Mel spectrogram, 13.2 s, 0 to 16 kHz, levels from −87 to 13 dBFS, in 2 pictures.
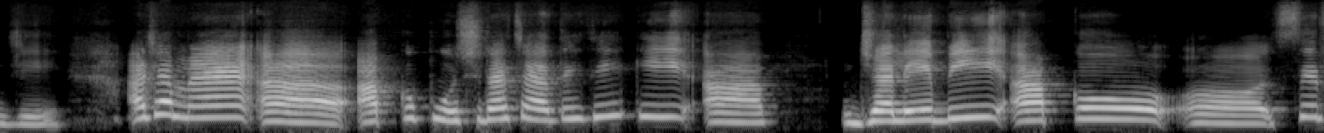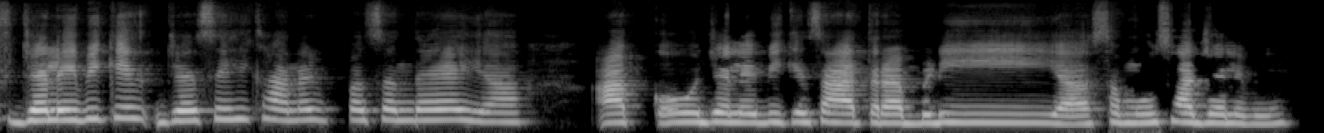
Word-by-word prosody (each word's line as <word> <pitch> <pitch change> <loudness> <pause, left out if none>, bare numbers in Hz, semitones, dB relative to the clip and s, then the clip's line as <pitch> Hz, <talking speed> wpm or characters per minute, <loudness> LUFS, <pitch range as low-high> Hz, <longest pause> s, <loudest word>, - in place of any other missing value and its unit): जी, 175 -1 -9 0.3
अच्छा 370 +7 +5
मैं 330 0 +5
अ, 235 - +1
आपको 230 +4 +4
पूछना 280 -2 0
चाहती 295 -1 +1
थी 350 +3 -3
कि 340 -1 -2
अ, 225 -5 0 0.4
जलेबी 255 +9 +3
आपको 255 +4 +2 0.3
अ, 195 -3 -2
सिर्फ़ 335 -6 -6
जलेबी 265 +2 +3
के 310 -1 -3
जैसे 255 +4 -1
ही 290 0 -5
खाना 275 -2 -6
पसंद 265 0 -4
है 270 0 -1
या 225 -1 -7 0.5
आपको 215 +1 -3
जलेबी 220 -1 -3
के 225 +1 -4
साथ 215 -2 -1
रबड़ी 205 0 -2 0.5
या 185 0 -1
समोसा 215 +3 -3
जलेबी? 195 -1 -6
250 Hz, 135 wpm, -18 LUFS, 210-285 Hz, 0.5 s, अच्छा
